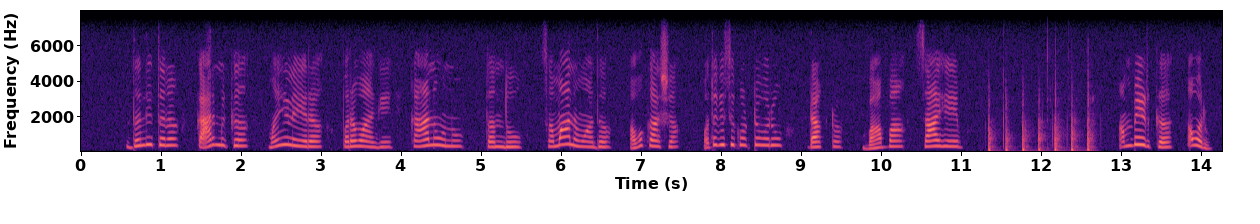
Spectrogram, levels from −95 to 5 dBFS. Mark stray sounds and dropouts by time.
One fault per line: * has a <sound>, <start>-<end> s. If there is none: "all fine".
* has a thud, 11.2-12.8 s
